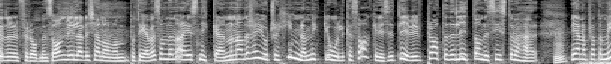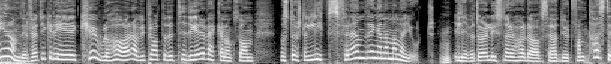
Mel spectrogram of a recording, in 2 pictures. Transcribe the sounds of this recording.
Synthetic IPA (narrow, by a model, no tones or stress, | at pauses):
ɛd̪ənʉfœɾɔbɪnsɔnːvɪlæːɖəɕɛnːahɔnːɔmpʰɔt̪ʰeːvɛsɔmd̪ɛna̰ɾjəsnɪkːaɾənmɛnand̪əʂhaɾjʊʈːsɔhɪmlamʏkːəuːliːkasɑːkəɾɪsɪt̪liːvɪpʰɾɑːt̪ad̪əliːt̪əɔmd̪ɛsɪst̪ɔvaɦæːɾvɪjæːɳapʰɾɑːt̪̬ameːɾɔmd̪ɛfœɾjaɡt̪ʏkːəɖɛækʰʉ̟ːlɔɦœːɾavɪpʰɾɑːt̪ad̪ət̪ʰiːd̪ɪɡaɾəvɛkːanɔksɔɔmd̪̥ɔmst̪œʂʈalɪfsfœɾɛnd̪ɾɪŋaɳamanhaɾjʊ̰ʈːɪliːvət̪vɔɾalʏsnaɾəɦœːɖəavshad̪ːəjʊʈːfant̪ʰast̪ɪ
